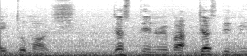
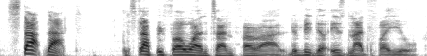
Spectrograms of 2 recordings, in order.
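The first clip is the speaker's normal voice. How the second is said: ordinary talk, nothing marked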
